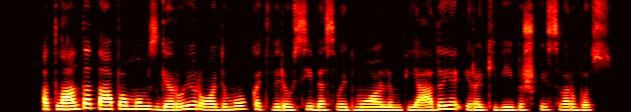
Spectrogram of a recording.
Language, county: Lithuanian, Vilnius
